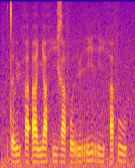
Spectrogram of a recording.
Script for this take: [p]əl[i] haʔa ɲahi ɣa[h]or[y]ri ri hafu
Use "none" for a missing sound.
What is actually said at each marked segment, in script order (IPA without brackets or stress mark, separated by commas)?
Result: t, y, f, y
